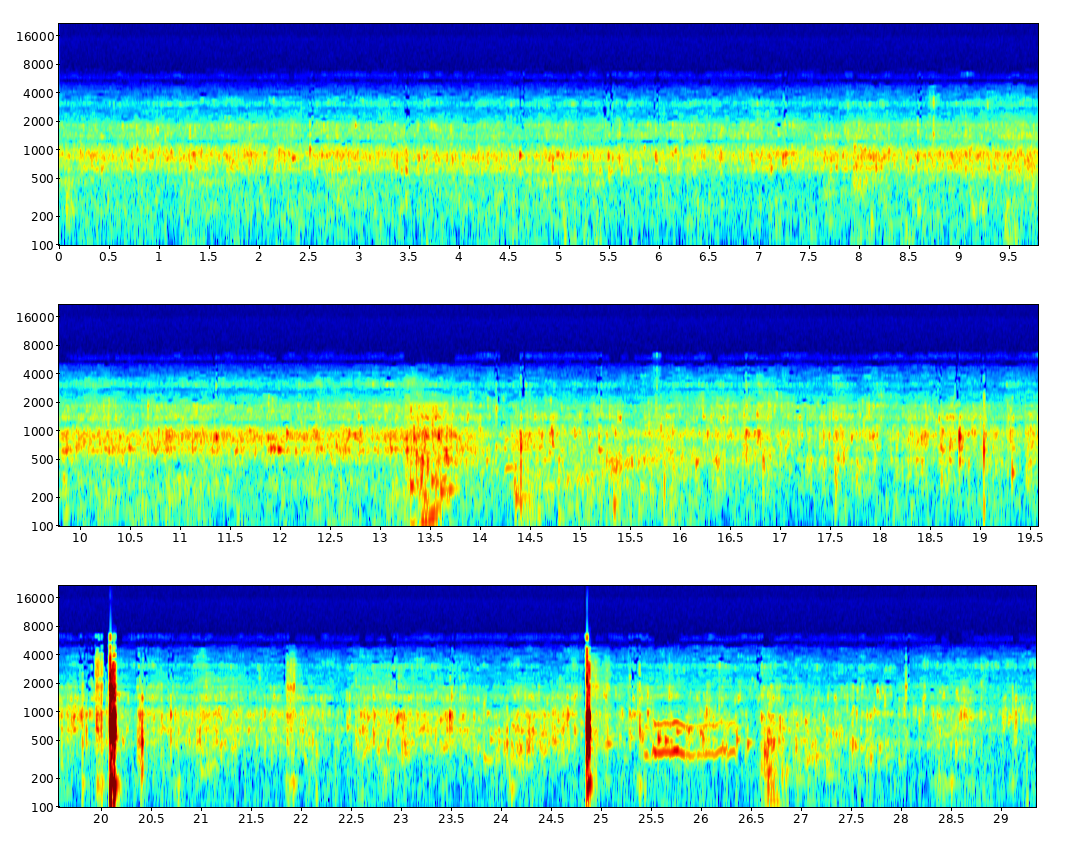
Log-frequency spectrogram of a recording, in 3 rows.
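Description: Muffled underwater water noise, a steady hiss heard through a camera held below the surface. There are two sharp knocks, about 20 and 25 seconds in, and a brief wavering tone soon after the second.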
